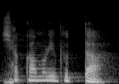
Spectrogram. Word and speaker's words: 석가모니붓다: 불교가 되는데이 부분이 이제 우리는 석가모니불 이렇게 부르는데 인도 발음으로는 석가모니붓다 가점을 석가모니 붓다 인도 바로 옛날에는 인도의 교류를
